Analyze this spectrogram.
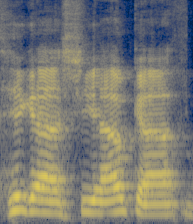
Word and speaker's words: Higashioka: And there is Higashioka. That's Higashioka, Bart. Get it right and try to pronounce the names properly.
